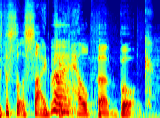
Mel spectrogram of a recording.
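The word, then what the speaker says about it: Bouc: Book. I think it's spelt book, but I just kind of read it as I think they say it as if they're French people saying book, but it's book.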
